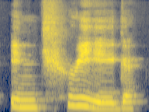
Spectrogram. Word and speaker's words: intrigue: Intrigue. So it looks like intrigue. It looks kind of funny at the end with the GUE, but we pronounce it intrigue. Intrigue. We don't pronounce this U or E really.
